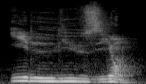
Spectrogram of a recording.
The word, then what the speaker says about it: illusion: l l français au début d'un mot comme illusion où illégal ou illimité donc encore cette fois-ci en prononce elle parce que ça commence un mot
